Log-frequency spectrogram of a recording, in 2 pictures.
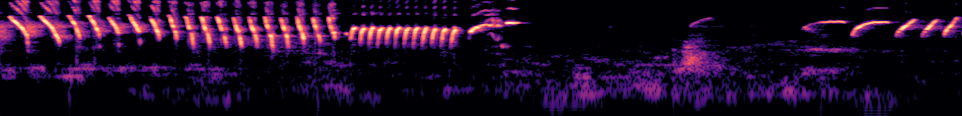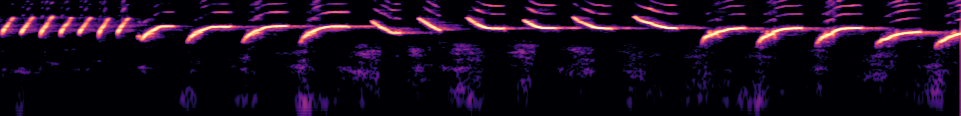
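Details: Canary calling a rival, played as a lure for canaries learning to sing: fast chirping trill and buzzy roll, a pause of about a second and a half, then repeated hooked whistled notes.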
